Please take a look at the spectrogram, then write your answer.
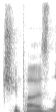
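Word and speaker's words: Csupo: They are both series created by Klasky Chupo. Which is the pronunciation of Gabor Chupo's last name.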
